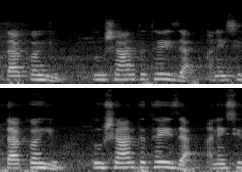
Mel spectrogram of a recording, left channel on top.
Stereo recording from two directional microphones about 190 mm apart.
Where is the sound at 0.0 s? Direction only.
55° right (ahead or behind).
